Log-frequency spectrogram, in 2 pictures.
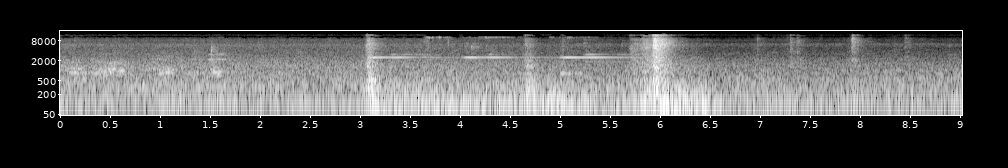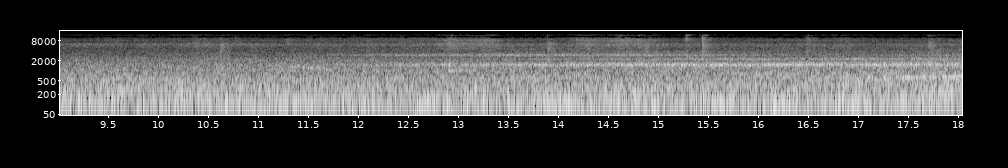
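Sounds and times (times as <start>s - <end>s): low hum of train equipment: 0.0s - 18.0s
train doors knocking shut: 3.0s - 6.6s.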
